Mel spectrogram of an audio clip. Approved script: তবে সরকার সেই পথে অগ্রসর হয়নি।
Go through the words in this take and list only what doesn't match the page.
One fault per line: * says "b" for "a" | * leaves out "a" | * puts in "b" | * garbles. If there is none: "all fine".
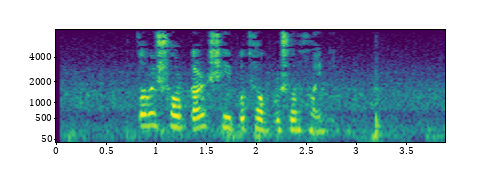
all fine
